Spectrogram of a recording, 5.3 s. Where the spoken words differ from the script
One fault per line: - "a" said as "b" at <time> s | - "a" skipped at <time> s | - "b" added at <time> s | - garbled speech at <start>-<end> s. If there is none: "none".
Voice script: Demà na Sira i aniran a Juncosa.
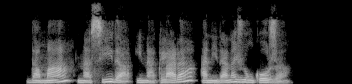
- "na Clara" added at 2.2 s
